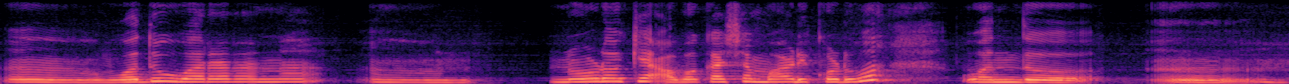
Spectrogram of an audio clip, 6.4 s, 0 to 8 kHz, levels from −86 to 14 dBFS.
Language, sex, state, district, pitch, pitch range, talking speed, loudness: Kannada, female, Karnataka, Raichur, 240 Hz, 225-260 Hz, 65 wpm, -15 LUFS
